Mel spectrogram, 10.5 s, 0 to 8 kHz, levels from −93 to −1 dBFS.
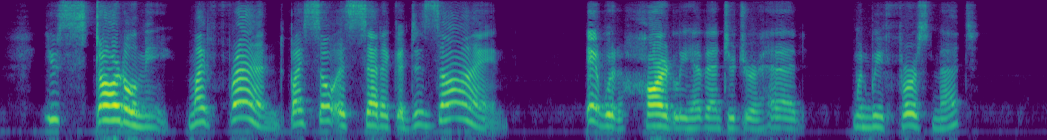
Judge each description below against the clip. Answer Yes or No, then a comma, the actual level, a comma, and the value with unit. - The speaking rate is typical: No, slow, 120 wpm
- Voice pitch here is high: Yes, high, 215 Hz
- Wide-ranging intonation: Yes, wide, 8.9 semitones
